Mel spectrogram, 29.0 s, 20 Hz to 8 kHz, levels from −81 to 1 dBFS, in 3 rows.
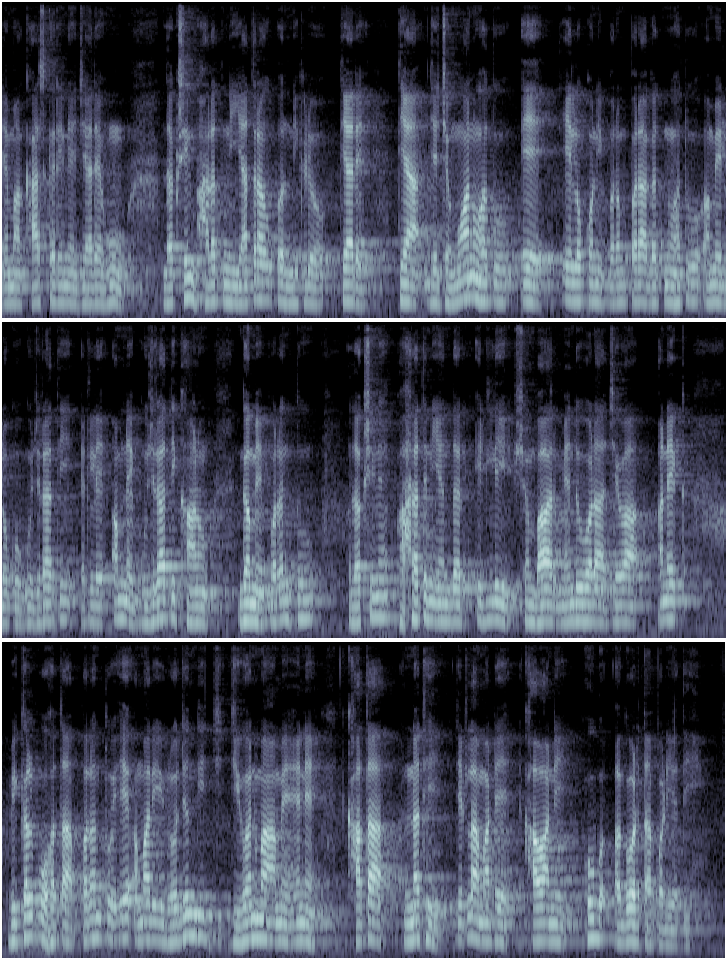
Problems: none marked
